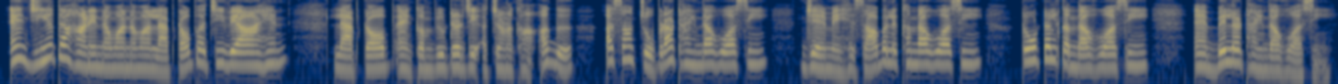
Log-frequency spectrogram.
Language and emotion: Sindhi, neutral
